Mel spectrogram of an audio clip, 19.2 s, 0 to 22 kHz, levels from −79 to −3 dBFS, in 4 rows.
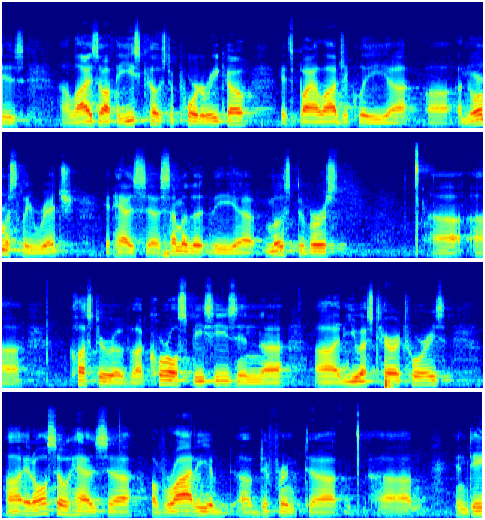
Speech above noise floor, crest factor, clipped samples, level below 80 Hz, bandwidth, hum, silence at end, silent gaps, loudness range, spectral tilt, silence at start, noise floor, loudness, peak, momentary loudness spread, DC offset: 29 dB; 20 dB; under 0.1%; -54 dBFS; 14 kHz; none; 0 s; none; 3 LU; -5 dB/octave; 0 s; -52 dBFS; -23 LUFS; -4 dBFS; 13 LU; under 0.1%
